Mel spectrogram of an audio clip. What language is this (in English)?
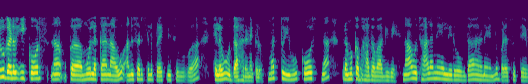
Kannada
